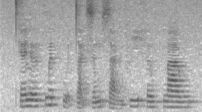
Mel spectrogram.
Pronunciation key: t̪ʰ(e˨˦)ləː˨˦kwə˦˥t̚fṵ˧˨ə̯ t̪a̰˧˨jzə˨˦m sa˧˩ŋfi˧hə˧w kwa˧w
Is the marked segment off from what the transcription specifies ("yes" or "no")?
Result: yes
